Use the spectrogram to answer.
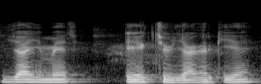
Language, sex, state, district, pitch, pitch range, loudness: Hindi, male, Uttar Pradesh, Lucknow, 110 Hz, 110-115 Hz, -15 LUFS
